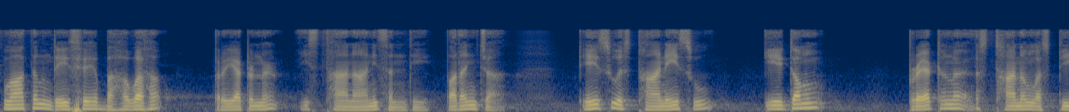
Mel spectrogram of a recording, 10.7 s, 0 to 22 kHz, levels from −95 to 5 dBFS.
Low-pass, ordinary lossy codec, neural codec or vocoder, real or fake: 7.2 kHz; none; codec, 16 kHz, 0.5 kbps, FunCodec, trained on LibriTTS, 25 frames a second; fake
